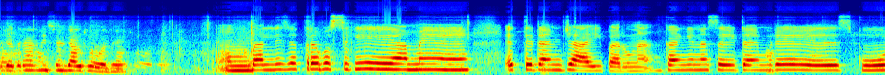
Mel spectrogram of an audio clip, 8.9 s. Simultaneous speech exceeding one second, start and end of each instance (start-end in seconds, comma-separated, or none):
none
